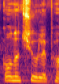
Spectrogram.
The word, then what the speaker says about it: Golden Tulip: Dat de vierde werd Marten van Haren gebeld door een receptioniste van een Golden Tulip. Zeg ik het goed? Ja, Golden Tulip Hotel.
